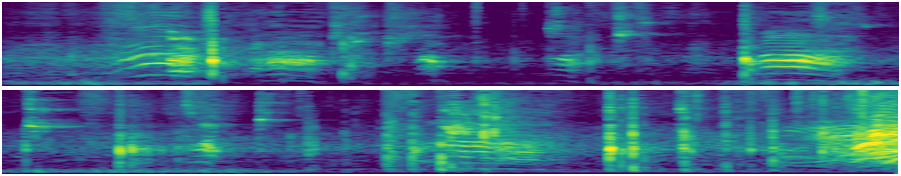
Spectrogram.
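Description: A tennis ball is struck sharply by rackets back and forth.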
